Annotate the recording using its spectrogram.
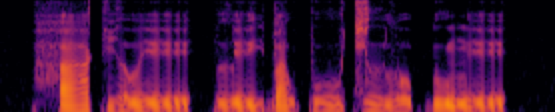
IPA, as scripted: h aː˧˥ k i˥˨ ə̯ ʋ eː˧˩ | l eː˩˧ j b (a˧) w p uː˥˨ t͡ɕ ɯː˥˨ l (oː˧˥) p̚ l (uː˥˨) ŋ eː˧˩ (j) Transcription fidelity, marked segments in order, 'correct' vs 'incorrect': correct, incorrect: oː˥˨, correct, incorrect: none

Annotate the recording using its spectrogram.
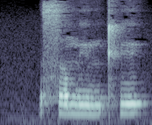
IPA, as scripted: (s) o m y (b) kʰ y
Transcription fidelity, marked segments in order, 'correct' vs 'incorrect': correct, incorrect: m

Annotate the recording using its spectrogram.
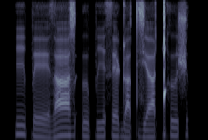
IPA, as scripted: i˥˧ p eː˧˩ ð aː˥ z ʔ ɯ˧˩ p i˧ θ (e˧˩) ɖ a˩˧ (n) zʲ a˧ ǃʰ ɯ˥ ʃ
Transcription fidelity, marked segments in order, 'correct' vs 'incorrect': incorrect: e˧, incorrect: t

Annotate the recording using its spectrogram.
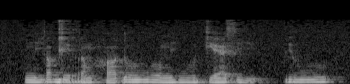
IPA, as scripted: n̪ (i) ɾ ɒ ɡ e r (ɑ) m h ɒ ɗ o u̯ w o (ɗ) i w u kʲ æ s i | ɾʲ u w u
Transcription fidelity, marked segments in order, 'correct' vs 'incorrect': correct, incorrect: ɒ, incorrect: n̪

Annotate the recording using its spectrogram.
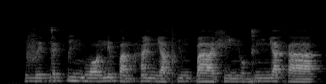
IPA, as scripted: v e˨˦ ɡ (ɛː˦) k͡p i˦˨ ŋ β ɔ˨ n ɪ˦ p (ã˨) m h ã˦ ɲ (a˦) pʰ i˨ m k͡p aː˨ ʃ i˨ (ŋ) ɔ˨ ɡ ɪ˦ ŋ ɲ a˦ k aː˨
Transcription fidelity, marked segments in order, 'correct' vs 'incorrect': incorrect: ɛ˦, incorrect: a˨, incorrect: a˨, incorrect: ɲ

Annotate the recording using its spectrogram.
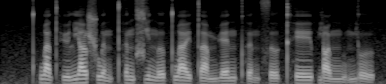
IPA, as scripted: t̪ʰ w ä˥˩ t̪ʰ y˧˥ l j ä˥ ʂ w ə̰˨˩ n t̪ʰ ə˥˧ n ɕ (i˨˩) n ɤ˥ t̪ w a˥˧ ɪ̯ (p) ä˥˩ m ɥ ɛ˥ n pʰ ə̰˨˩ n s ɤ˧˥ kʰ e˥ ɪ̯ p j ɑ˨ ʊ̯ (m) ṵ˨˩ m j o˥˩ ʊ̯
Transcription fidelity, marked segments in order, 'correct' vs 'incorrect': incorrect: i˥˩, incorrect: t̪, correct

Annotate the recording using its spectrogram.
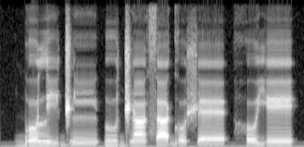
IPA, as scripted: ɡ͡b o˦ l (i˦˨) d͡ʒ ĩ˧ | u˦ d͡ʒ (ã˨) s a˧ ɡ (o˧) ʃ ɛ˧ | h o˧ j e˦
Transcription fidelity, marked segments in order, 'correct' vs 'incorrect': correct, incorrect: ã˧, correct

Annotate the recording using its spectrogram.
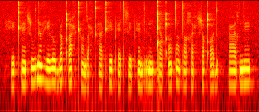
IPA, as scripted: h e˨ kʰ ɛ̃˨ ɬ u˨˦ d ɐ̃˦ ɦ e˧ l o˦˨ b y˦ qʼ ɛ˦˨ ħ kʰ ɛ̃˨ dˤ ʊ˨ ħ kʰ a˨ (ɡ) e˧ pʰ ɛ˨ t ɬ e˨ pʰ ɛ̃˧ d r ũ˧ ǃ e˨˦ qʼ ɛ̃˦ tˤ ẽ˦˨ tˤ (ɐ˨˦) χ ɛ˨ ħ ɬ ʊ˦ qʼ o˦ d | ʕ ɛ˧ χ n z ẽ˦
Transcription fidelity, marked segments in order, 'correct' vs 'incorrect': incorrect: kʰ, correct

